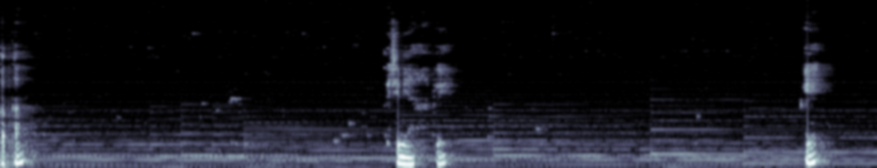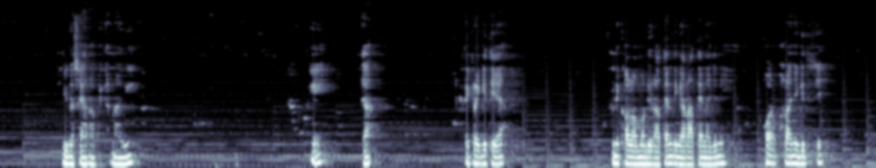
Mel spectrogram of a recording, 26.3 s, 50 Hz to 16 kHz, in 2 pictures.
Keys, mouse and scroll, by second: 1.2 click, 2.1 middle click, 3.4 click, 4.2 middle click, 4.7 shift+middle click, 5.6 click, 6.8 click, 7.7 shift+middle click, 8.7-10.3 middle drag, 10.9 click, 12.0 middle click, 12.9 shift+middle click, 13.7-14.1 scroll up 2, 14.3 click, 15.2 middle click, 16.6 click, 18.4-18.8 scroll down 2, 18.8 middle click, 20.0 shift+middle click, 21.2-21.6 scroll up 2, 21.6 middle click, 22.6 shift+middle click, 23.7 click, 25.3 click, 25.9 middle click.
